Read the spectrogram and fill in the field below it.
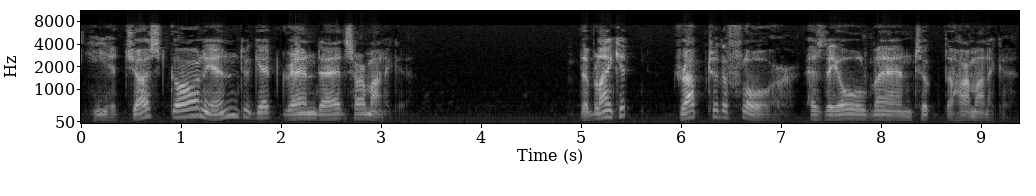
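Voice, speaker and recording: A man reading a scripted story for English learners in a deliberate, clearly enunciated way. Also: medium pitch, a bit bright, dry recording, dull audio.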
